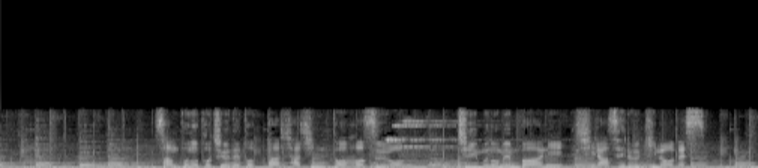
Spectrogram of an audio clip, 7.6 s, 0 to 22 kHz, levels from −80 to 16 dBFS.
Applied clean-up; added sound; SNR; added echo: none; none; none; none.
